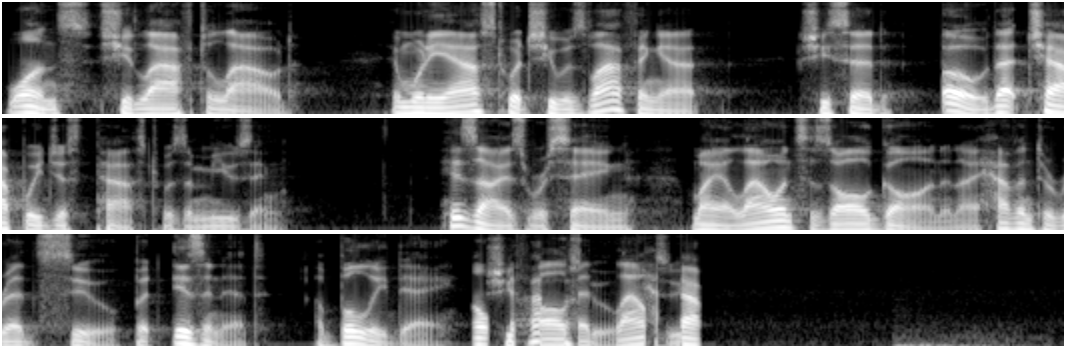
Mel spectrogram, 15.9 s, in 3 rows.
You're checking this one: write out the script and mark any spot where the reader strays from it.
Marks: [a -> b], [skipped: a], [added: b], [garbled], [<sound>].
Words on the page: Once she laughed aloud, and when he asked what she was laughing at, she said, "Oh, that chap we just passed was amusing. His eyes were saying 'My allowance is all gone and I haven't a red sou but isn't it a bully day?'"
Once she laughed aloud, and when he asked what she was laughing at, she said, "Oh, that chap we just passed was amusing. His eyes were saying 'My allowance is all gone and I haven't a red sou but isn't it a bully day?'" [garbled] [thud]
